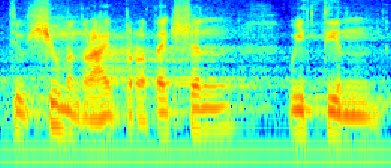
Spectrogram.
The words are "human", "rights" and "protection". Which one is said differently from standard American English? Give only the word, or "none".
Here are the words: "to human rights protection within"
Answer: rights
